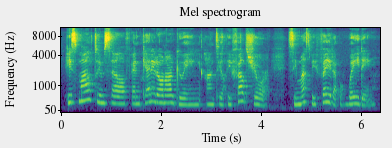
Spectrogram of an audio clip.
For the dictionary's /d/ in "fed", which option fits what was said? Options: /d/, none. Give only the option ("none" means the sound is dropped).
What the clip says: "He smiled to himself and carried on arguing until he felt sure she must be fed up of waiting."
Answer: none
